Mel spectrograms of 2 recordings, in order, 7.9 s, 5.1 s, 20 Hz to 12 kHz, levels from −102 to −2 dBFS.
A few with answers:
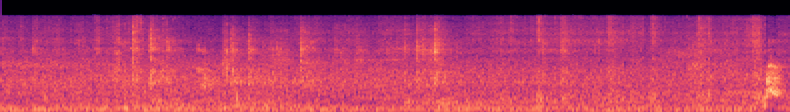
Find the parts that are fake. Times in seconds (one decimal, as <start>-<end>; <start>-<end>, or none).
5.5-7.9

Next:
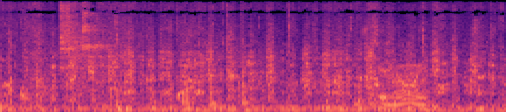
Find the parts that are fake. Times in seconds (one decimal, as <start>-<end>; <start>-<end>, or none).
0.9-1.7; 3.5-4.6

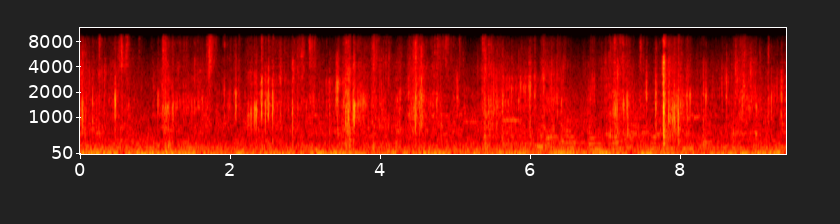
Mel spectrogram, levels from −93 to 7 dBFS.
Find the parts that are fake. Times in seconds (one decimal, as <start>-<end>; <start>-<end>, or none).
0.0-1.4; 2.2-4.9; 8.7-9.4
